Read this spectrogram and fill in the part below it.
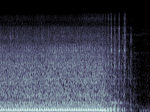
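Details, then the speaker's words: Self-propelled bagger mower with Quantum engine and auto choke: steady slow putter, about three to four beats a second, then dies away; idle rpm too low, adjusted by bending a tab. "rpm seems a little low doesn't it just bend this tab a little bit more that way how about that huh guys still could use a little bit more"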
